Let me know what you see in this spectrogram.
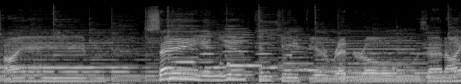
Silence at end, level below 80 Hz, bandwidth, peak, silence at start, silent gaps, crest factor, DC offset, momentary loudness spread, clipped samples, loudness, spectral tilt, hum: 0 s; -48 dBFS; 17 kHz; -4 dBFS; 0 s; none; 16 dB; under 0.1%; 7 LU; under 0.1%; -20 LUFS; -5.5 dB/octave; none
